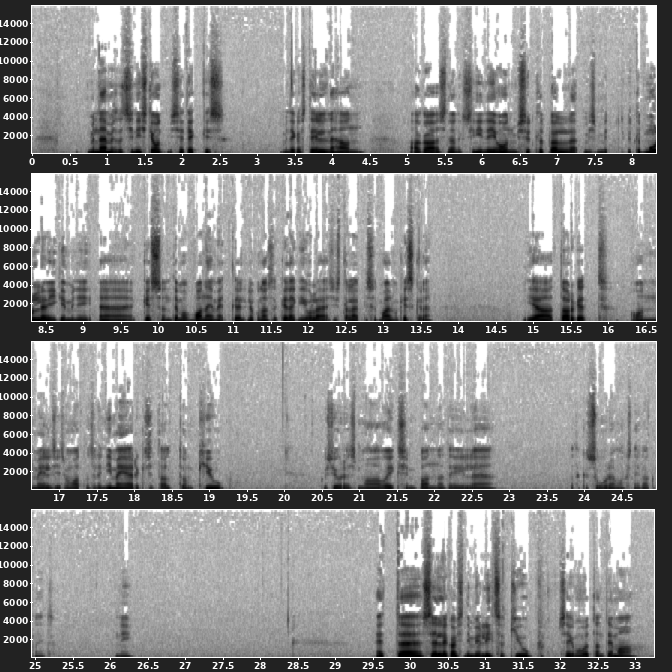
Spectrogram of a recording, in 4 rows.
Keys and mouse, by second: 15.1-17.0 drag, 17.0 middle click, 17.5-22.1 drag, 27.1-29.0 drag, 31.8-33.2 drag.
